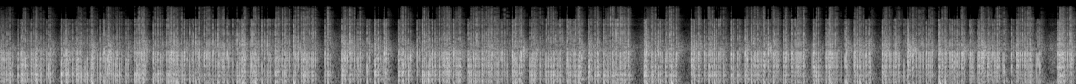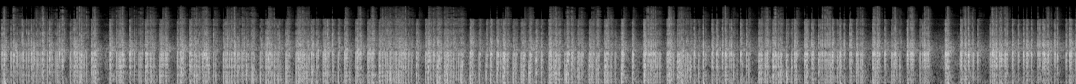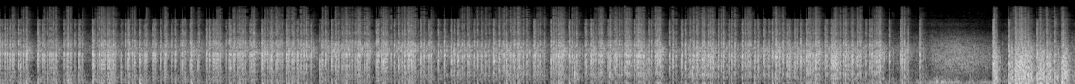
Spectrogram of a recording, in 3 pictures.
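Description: A 5,000-shot firecracker string going off, a rapid unbroken stream of loud bangs that keeps on without a pause.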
